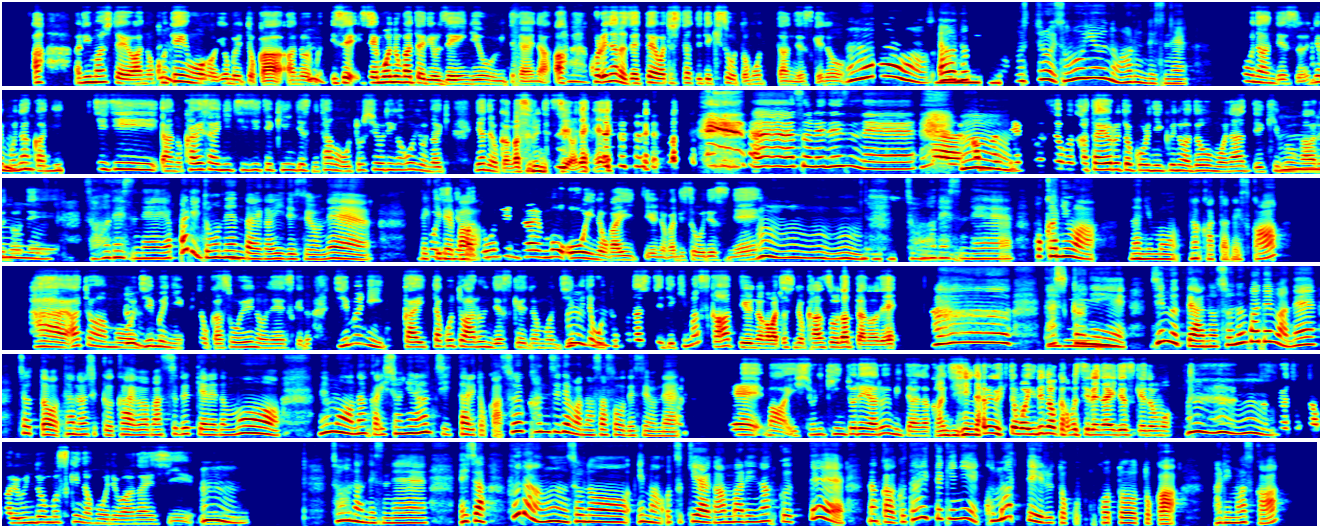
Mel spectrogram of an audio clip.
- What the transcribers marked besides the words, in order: laughing while speaking: "予感がするんですよね"; laugh; laughing while speaking: "みたいな感じになる人 … いですけども"
- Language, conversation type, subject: Japanese, advice, 引っ越しで新しい環境に慣れられない不安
